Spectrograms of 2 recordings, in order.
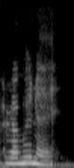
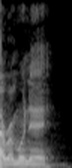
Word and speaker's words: Ramune: Ramune. – Yeah, Ramune.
